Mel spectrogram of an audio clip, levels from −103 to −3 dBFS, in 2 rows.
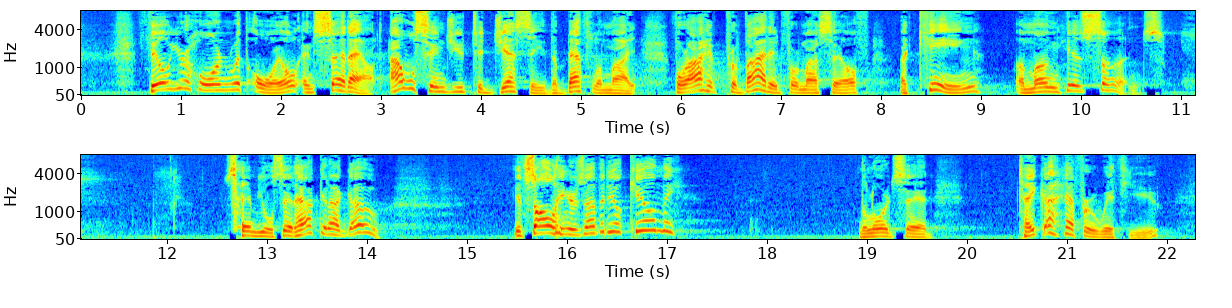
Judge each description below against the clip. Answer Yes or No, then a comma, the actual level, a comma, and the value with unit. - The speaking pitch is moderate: Yes, medium, 155 Hz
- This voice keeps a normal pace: No, slow, 130 wpm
